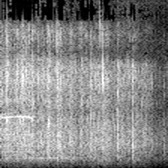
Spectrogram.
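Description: Applause from a large arena audience, fading away.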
